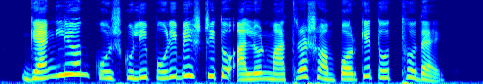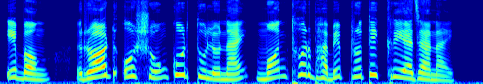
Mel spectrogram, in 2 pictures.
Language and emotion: Bengali, neutral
